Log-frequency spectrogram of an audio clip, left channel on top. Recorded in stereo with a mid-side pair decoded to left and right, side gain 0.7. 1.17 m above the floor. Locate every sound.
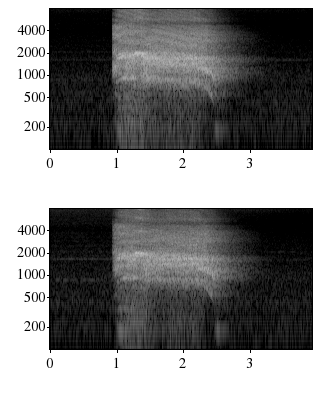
0.9 s a scream: 65° left, 1.0 m; by 2.6 s 5° left, 0.5 m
